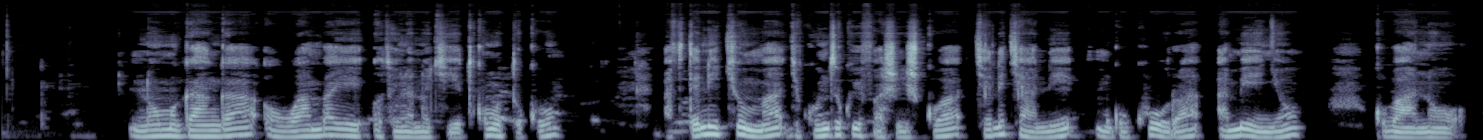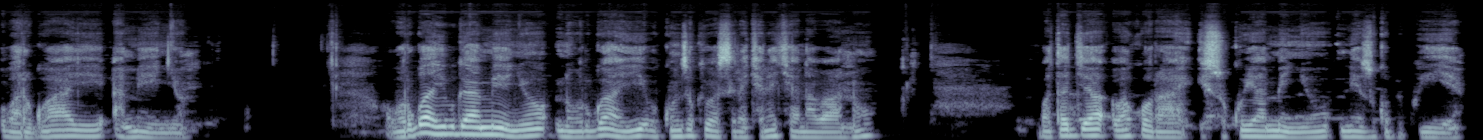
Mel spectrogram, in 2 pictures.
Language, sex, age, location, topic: Kinyarwanda, male, 18-24, Huye, health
